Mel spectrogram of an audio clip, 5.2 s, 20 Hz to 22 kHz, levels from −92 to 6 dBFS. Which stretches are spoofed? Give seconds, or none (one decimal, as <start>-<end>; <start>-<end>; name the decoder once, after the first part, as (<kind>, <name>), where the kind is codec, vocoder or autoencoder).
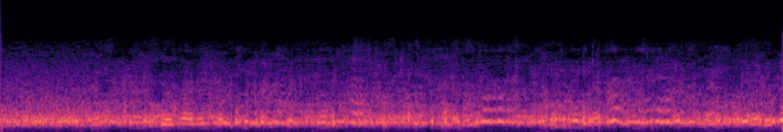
0.6-5.2 (codec, SNAC)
